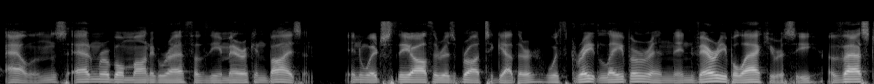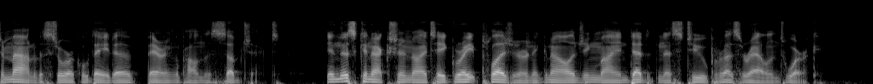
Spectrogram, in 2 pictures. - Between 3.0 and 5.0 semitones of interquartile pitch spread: No, narrow, 2.6 semitones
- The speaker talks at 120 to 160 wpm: Yes, average, 155 wpm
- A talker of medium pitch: No, low, 100 Hz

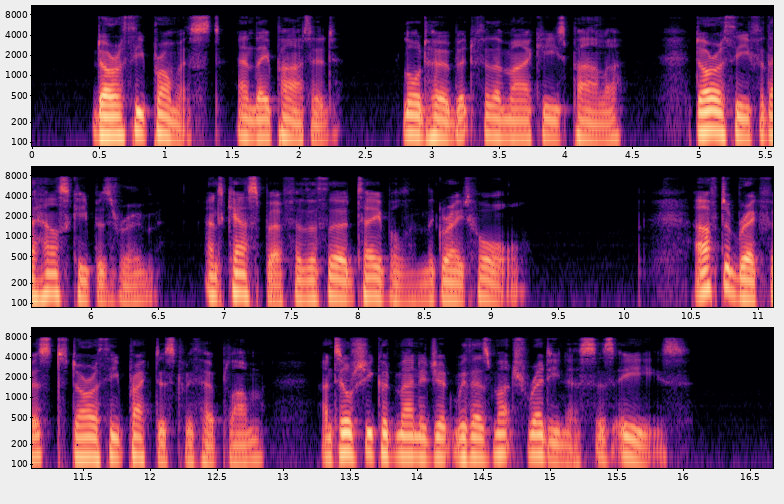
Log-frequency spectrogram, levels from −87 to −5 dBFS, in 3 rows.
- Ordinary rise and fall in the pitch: Yes, average, 4.1 semitones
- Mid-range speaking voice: No, low, 115 Hz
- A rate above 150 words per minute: Yes, average, 160 wpm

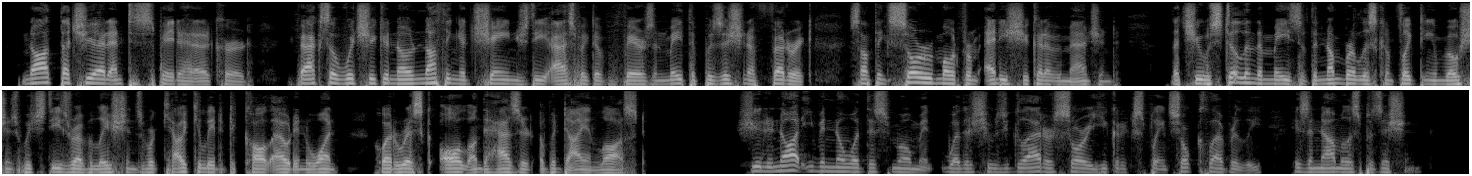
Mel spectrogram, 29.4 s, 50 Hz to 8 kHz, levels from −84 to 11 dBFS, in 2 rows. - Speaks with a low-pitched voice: Yes, low, 125 Hz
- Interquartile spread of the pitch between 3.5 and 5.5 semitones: No, average, 3.0 semitones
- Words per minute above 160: Yes, average, 185 wpm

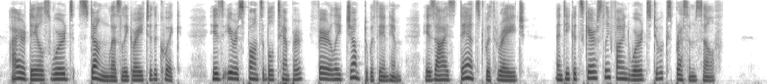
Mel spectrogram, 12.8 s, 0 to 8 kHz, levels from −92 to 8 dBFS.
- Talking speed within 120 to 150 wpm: Yes, slow, 135 wpm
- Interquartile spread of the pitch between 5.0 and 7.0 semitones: No, average, 4.1 semitones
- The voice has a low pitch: No, medium, 170 Hz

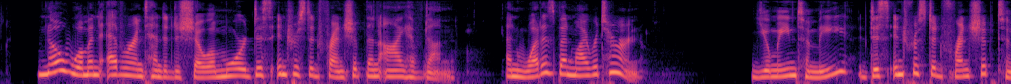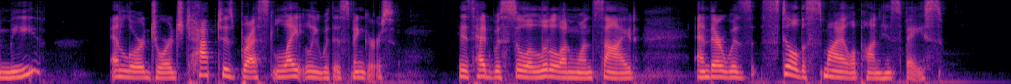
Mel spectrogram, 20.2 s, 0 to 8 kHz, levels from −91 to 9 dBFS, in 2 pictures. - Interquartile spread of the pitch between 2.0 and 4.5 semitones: No, average, 4.9 semitones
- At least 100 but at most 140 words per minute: No, average, 165 wpm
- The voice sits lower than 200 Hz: Yes, medium, 185 Hz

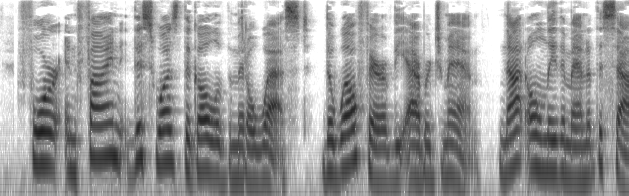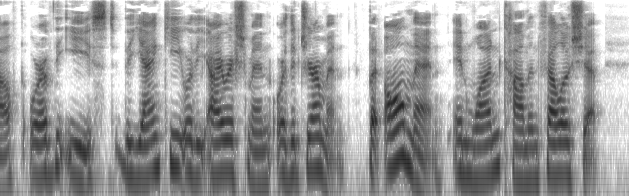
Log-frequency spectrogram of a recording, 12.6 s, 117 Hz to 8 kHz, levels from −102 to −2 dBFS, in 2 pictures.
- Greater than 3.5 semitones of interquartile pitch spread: Yes, average, 4.3 semitones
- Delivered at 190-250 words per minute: Yes, fast, 205 wpm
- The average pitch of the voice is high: Yes, high, 195 Hz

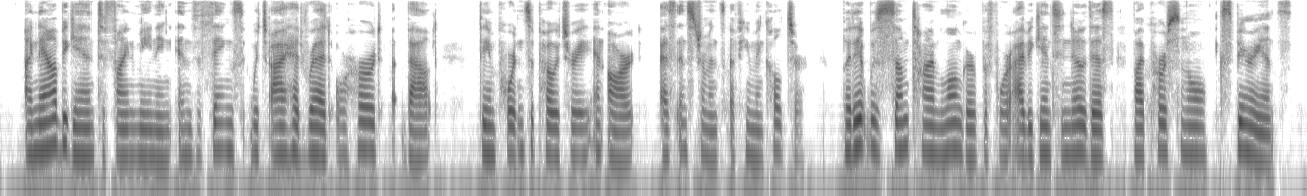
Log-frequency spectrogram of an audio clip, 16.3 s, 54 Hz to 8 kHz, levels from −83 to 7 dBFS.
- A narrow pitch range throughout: Yes, narrow, 2.0 semitones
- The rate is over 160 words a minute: No, average, 155 wpm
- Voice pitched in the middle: Yes, medium, 155 Hz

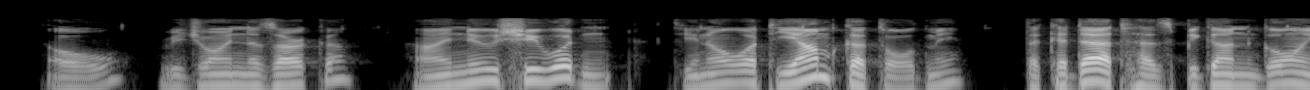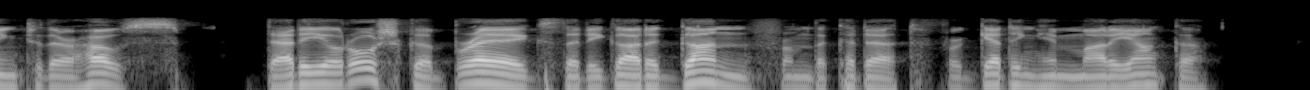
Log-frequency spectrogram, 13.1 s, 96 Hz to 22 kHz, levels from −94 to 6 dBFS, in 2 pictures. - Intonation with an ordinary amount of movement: Yes, average, 3.9 semitones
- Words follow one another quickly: No, average, 165 wpm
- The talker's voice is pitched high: No, low, 125 Hz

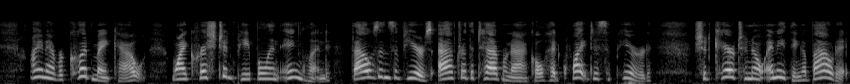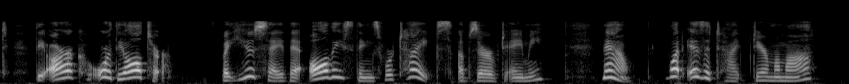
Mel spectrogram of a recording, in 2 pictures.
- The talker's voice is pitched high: Yes, very high, 275 Hz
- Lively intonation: Yes, wide, 6.7 semitones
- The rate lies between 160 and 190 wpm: Yes, average, 175 wpm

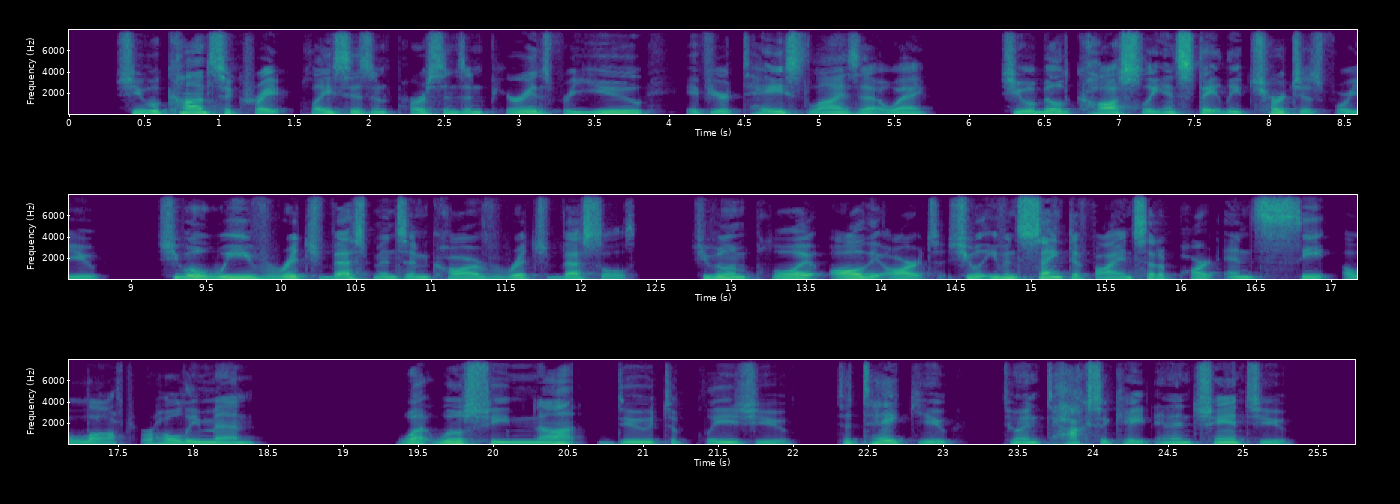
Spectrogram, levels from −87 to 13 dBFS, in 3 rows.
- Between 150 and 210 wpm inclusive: Yes, average, 160 wpm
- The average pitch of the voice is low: Yes, low, 130 Hz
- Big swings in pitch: Yes, wide, 5.8 semitones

